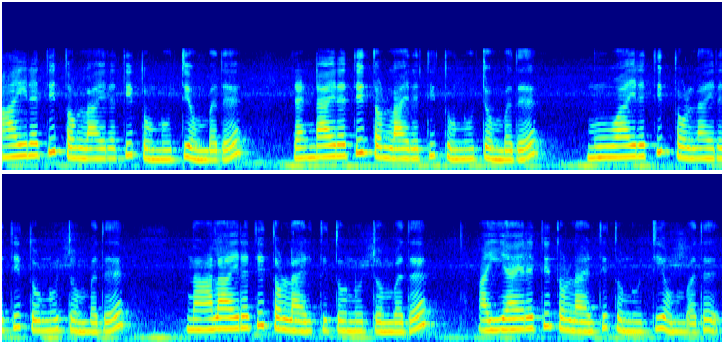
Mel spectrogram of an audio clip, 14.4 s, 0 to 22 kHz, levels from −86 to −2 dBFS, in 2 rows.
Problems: none marked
